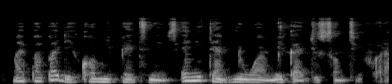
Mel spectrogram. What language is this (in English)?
Nigerian Pidgin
